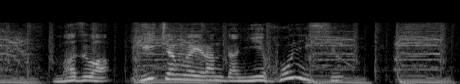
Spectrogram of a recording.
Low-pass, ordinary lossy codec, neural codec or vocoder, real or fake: 7.2 kHz; none; none; real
